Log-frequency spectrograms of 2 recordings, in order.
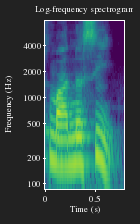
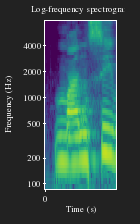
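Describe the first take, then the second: First: A short vowel sounds between n and s. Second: No vowel sounds between n and s. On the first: This is how Marathi speakers say it. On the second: This is how Hindi speakers say it.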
